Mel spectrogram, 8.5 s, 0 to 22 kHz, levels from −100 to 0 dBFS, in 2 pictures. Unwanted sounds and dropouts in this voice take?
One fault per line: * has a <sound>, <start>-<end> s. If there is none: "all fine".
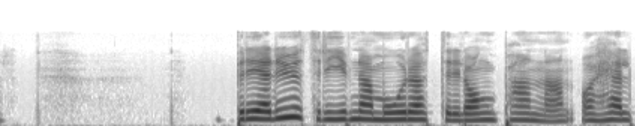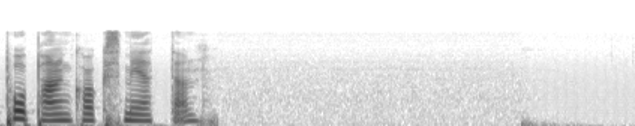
all fine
